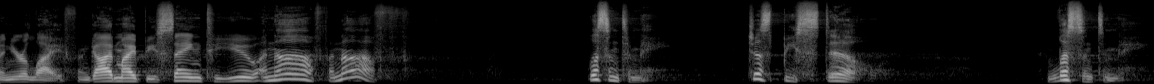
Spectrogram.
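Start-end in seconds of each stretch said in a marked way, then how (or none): 2.6-11.5 soft, tender reassurance; calm a worried person; gentle. Acted. God speaking gently to you.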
